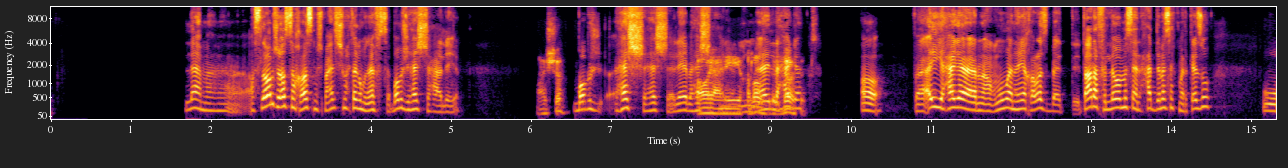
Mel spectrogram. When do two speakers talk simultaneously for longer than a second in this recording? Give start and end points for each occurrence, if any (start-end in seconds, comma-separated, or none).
8.1-9.4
